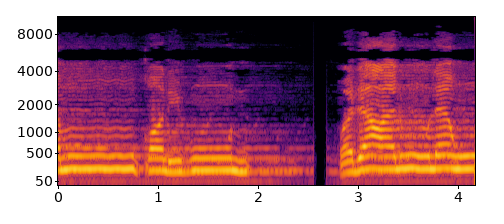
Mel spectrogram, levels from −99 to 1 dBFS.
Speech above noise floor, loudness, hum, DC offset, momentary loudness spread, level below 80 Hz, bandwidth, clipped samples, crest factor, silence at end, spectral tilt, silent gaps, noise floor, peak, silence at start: 21 dB; -16 LUFS; none; under 0.1%; 13 LU; -48 dBFS; 7.4 kHz; under 0.1%; 12 dB; 0 s; -7.5 dB/octave; 2.60-2.66 s; -36 dBFS; -4 dBFS; 0 s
